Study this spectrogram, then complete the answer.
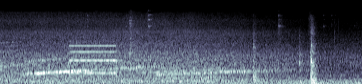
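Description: A train rumbles steadily along the tracks toward the listener.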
